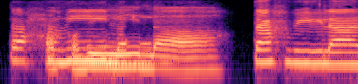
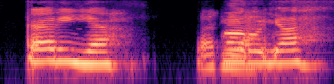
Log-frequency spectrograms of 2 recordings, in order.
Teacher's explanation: तो वक्फन जो तनवीन का नून होता है वो गायब हो जाता है।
